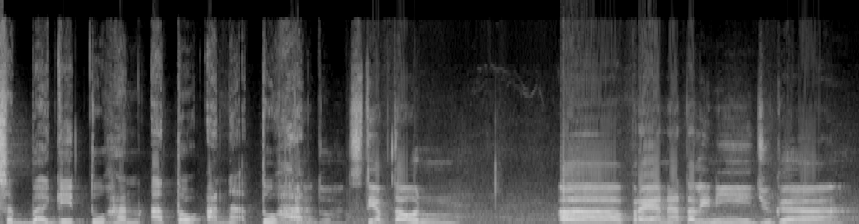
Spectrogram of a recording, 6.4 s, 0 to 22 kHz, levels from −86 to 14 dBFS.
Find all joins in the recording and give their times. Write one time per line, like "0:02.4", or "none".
0:02.6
